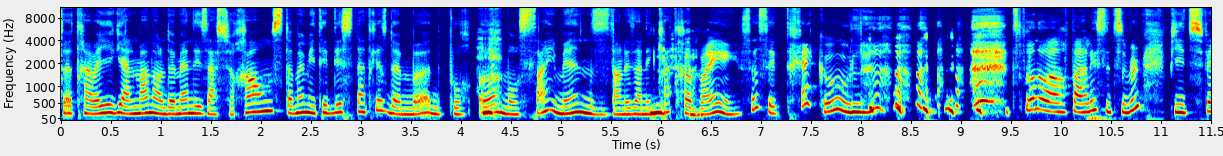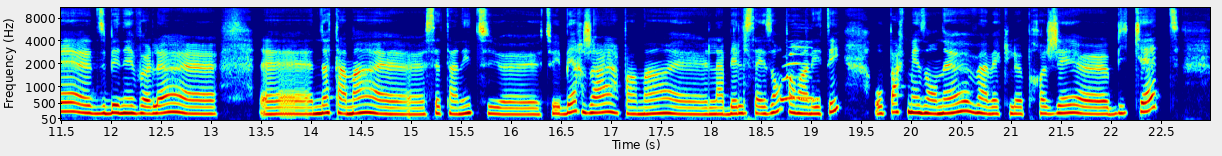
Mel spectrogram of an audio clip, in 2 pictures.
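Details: Adult woman speaking French; typical speech.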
